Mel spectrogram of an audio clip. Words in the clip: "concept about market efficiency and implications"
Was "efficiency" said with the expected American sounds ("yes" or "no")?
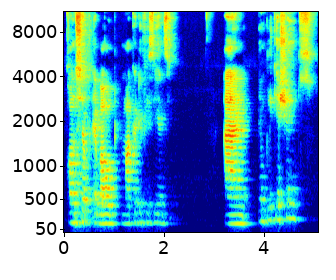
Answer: no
